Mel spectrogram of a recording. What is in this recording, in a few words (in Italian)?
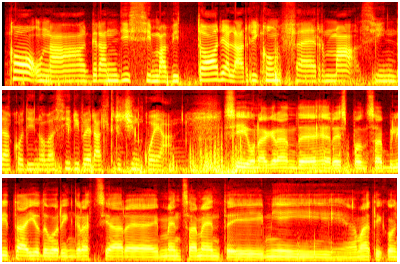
Intervista; Stigliano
